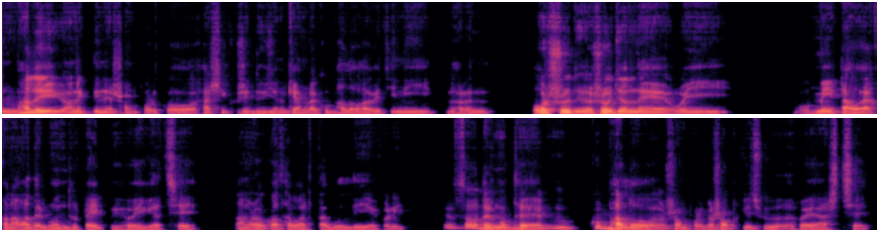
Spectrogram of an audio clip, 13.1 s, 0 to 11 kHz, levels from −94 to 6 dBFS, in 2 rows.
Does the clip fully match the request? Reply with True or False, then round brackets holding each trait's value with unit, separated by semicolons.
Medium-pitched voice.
False (105 Hz)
